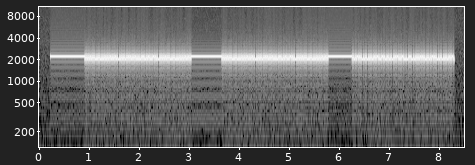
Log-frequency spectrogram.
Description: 300-baud modem data (Bell 103 tones), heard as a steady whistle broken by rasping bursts, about 300 baud, 200 Hz shift.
